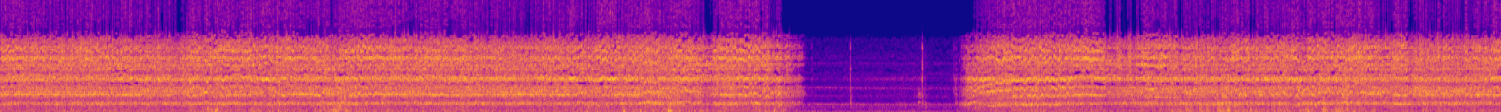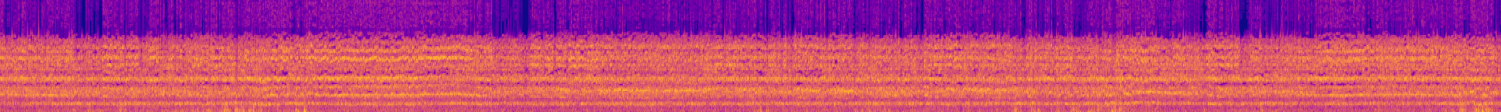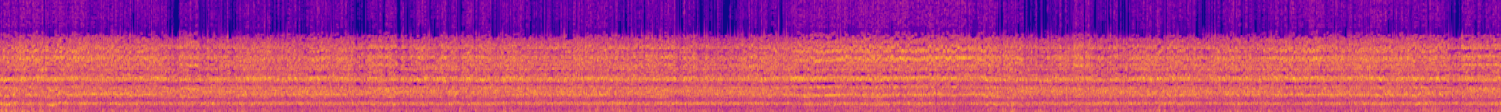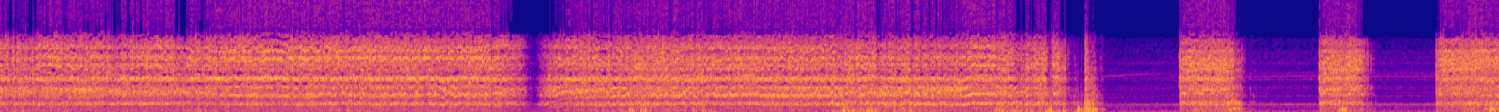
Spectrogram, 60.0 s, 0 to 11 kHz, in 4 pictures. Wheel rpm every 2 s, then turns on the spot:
230, 230, 240, 50, 130, 220, 240, 230, 220, 220, 210, 210, 230, 230, 230, 230, 230, 230, 220, 220, 230, 230, 220, 220, 130, 210, 200, 80, 70, 100.
none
